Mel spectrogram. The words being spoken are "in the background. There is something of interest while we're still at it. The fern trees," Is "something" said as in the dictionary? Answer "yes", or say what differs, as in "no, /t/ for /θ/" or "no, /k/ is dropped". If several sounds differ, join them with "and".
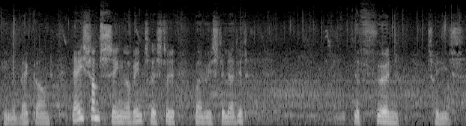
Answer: no, /s/ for /θ/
